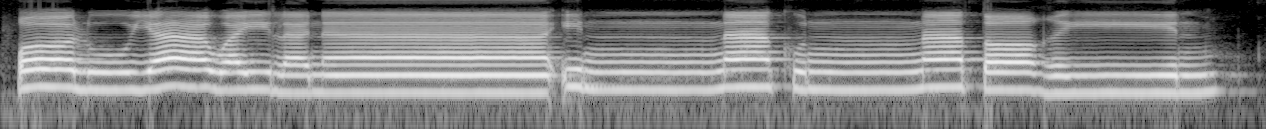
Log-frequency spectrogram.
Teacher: Jadi ada nun bertasydid harus ditahan-tahan ya. Ada tanda bendera berarti harus lebih dari 2 harokat.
